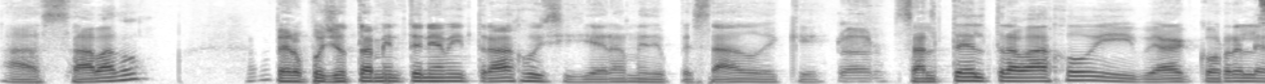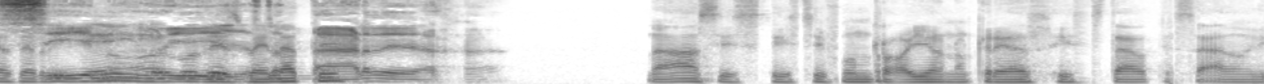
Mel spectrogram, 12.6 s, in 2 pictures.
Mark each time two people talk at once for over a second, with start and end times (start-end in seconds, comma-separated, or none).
6.3-8.2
